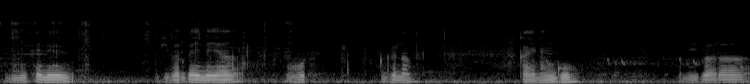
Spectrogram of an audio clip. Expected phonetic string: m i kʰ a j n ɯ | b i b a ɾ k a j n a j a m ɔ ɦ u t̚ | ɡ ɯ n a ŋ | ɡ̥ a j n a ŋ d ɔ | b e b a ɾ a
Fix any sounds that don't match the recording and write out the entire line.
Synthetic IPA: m i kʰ a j n ɯ | b i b a ɾ ɡ a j n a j a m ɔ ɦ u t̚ | ɡ ɯ n a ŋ | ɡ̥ a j n a ŋ ɡ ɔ | b i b a ɾ a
